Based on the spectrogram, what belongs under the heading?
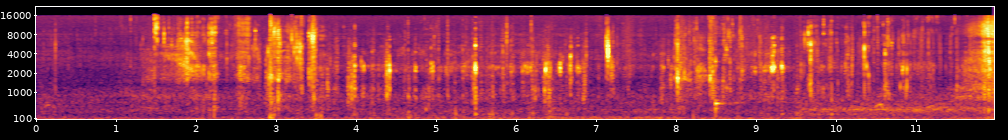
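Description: Close-up mouth sounds of eating fish cake: biting and chewing with many small wet clicks. In the last second, a slurp of hot broth from a bowl.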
